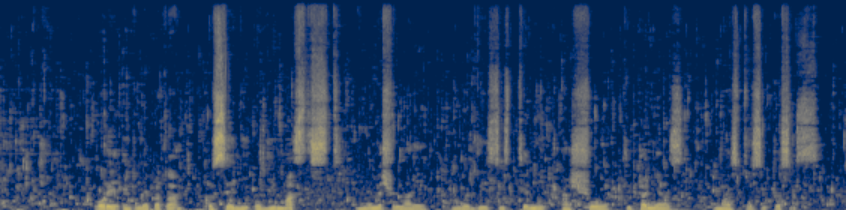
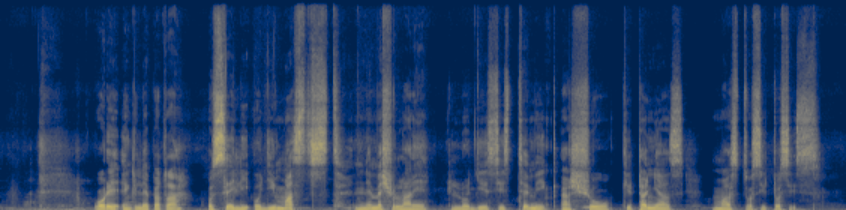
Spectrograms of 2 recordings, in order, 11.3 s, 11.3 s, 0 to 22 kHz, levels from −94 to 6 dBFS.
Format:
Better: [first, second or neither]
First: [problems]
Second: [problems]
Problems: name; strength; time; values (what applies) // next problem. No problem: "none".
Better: second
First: noise reduction (classical method Wiener filter)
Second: none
